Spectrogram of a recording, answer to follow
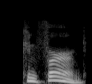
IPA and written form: kənfˈɝmd (confirmed)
